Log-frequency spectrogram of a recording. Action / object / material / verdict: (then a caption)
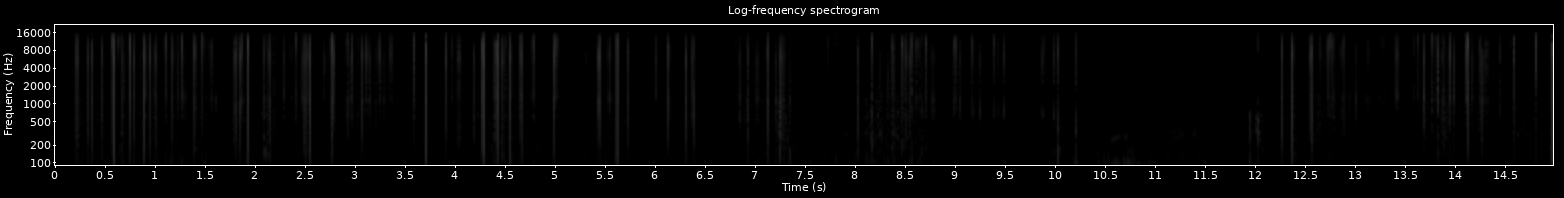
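scrape / felt pad scratched with a metal hook / felt / none. A metal dental scaler hook scratches and picks at a small square beige felt pad on a lapel mic. The result is quiet, bright, crackly scratching in dense clusters of sharp ticks, separated by brief silent pauses.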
